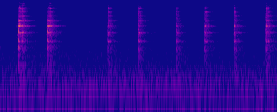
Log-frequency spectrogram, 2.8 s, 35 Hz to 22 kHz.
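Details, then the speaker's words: 2007 Mercedes S550 (W221) wheel rocked top to bottom by hand, no play side to side: sharp metallic clicks, about eight in three seconds; play suspected from a loose wheel bearing nut. "but when either of my hands are top or bottom and i go like this you know that's when i fee that you hear the it's like a"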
